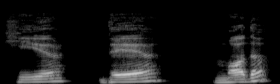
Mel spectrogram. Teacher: And the R sound, most Cajun accents tend towards being non-rhotic, meaning dropping that R after the vowel.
